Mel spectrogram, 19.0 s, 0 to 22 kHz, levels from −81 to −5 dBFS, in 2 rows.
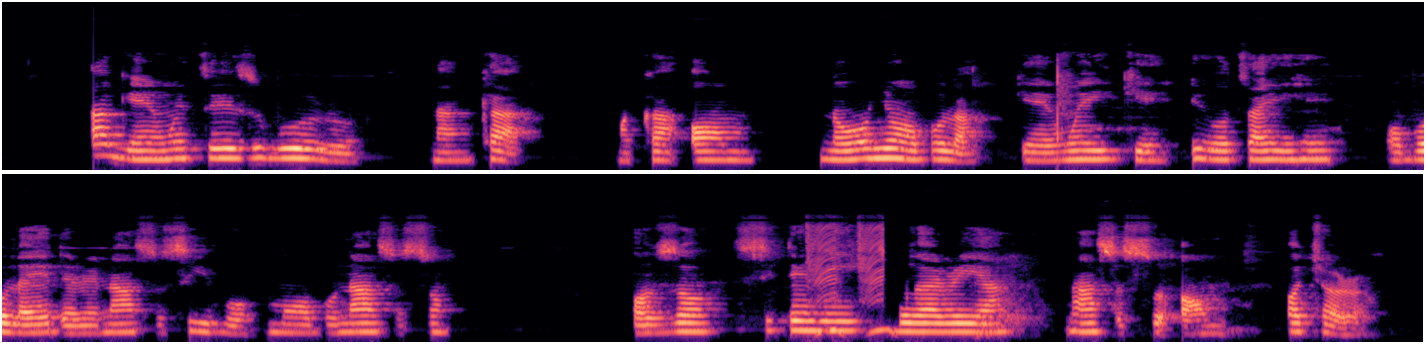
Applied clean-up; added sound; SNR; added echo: none; none; none; none.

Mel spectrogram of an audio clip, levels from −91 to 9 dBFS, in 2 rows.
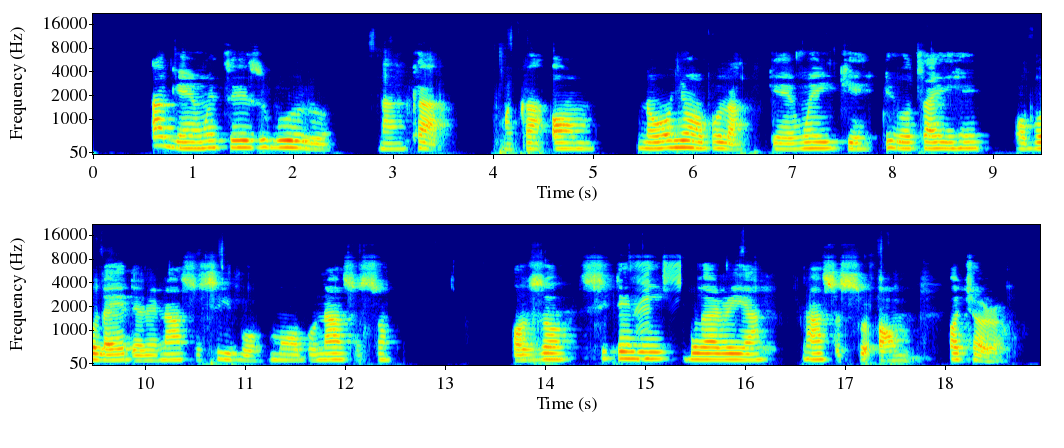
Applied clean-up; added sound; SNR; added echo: neural mask model Resemble Enhance denoiser.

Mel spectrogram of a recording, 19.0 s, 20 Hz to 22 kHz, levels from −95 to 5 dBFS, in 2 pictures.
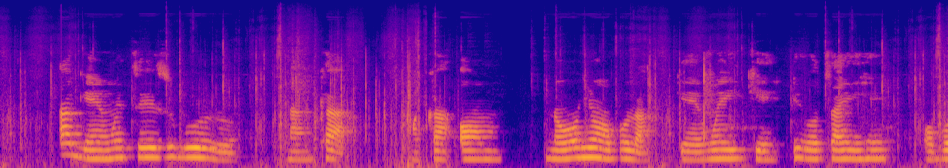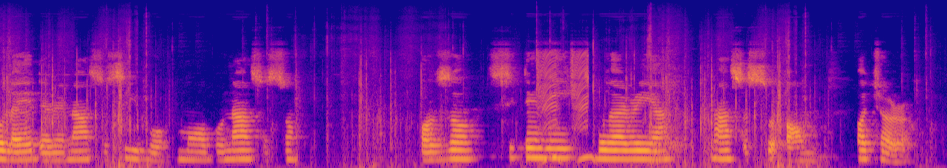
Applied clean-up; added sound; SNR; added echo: none; Crumpling, crinkling; 18 dB; none.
